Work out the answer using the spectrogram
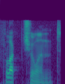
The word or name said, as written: fluctuant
